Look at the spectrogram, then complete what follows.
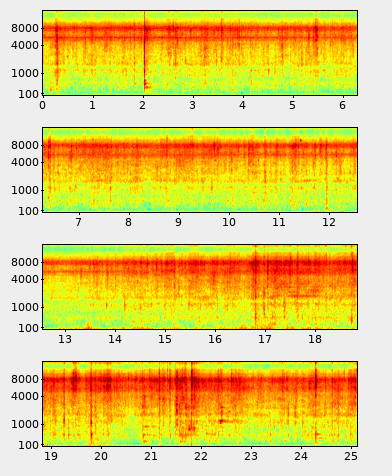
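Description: Mountain bike rolling along a trail littered with dry leaves and twigs: a steady crackle from the tyres, with scattered sharp clicks and knocks, and a low rumble for a few seconds about halfway through.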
